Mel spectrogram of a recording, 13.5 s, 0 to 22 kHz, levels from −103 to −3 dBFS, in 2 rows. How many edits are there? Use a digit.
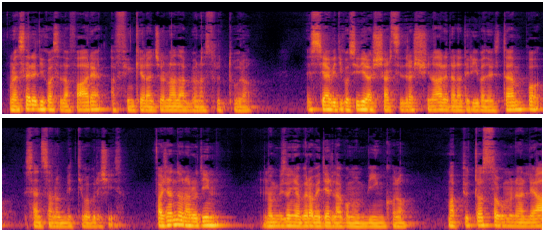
0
